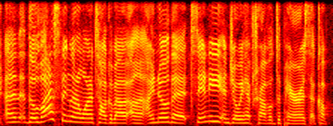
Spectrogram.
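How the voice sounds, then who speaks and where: A woman with a slightly high voice hosts a chatty podcast. She giggles and says "like" and "um" as she rambles through odd news stories in a relaxed way. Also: fast, clear, resonant tone. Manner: chatty, giggly, full of filler words. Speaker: podcast host. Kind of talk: casual podcast chat. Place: podcast studio.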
